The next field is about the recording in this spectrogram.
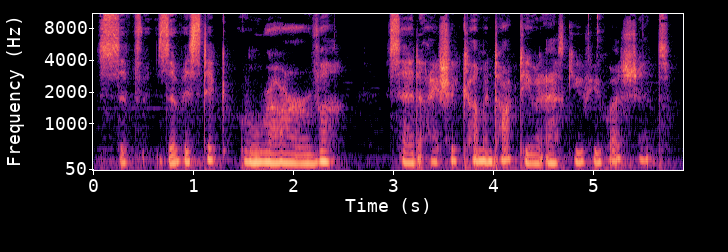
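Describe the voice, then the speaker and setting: A persistent, inquisitive game adventurer read by a woman speaks in a plain, matter-of-fact whisper. It is very breathy ASMR delivery with slight fry, and soft music sits behind it. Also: medium pitch, a little slow, exaggerated voice. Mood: polite, determined.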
